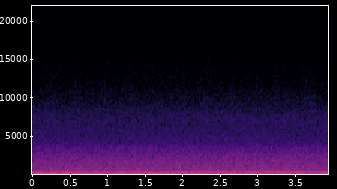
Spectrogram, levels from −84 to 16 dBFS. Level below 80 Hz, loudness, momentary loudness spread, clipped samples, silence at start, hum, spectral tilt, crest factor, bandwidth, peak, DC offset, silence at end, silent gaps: -40 dBFS; -33 LUFS; 3 LU; under 0.1%; 0 s; none; -6.5 dB/octave; 12 dB; 11.5 kHz; -20 dBFS; under 0.1%; 0 s; none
